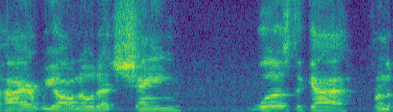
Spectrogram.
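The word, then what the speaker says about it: Schoen: be talking about the new gm mr joe sean shane shane shane finally got to be able to pronounce his damn name right welcome to the new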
